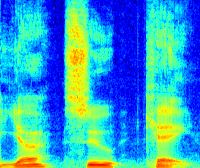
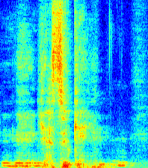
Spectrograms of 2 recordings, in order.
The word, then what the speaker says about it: Yasuke: Yasuke. I knew it was gonna be that shit. Yasuke. I knew it was gonna be K whenever you kept saying Key.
